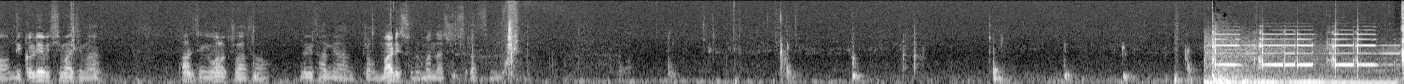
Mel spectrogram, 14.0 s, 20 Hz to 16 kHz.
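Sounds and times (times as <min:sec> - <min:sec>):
guitar music: 0:12.0 - 0:14.0.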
